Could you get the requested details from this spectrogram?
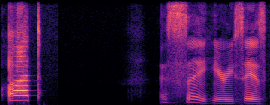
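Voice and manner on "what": high, loud what; acted astonishment. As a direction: yelp it in mock disbelief. Animal reacts to absurd claim.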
